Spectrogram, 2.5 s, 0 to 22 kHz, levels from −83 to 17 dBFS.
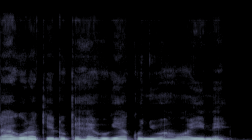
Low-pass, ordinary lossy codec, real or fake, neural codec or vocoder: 19.8 kHz; none; fake; vocoder, 44.1 kHz, 128 mel bands every 256 samples, BigVGAN v2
